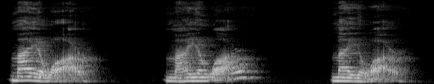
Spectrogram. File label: "mayawar", Dhurga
